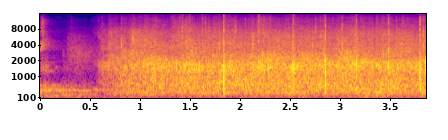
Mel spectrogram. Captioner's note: audience applauding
